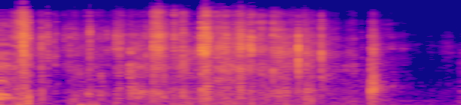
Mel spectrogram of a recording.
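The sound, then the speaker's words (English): Crinkling and tearing as a small taped cardboard box is opened, with a few quick papery rips and crunches in irregular bursts, fairly faint, then trailing off into near silence. “She's like going opening the box and she's like, wait, what is it?”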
